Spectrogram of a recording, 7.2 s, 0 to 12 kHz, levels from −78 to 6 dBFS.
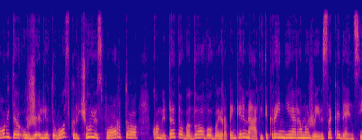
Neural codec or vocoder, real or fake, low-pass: codec, 24 kHz, 3 kbps, HILCodec; fake; 10.8 kHz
